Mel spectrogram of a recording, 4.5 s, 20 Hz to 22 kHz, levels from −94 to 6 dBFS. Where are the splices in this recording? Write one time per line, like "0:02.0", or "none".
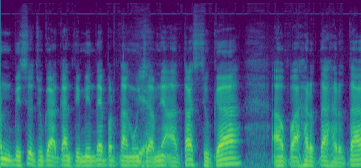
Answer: none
